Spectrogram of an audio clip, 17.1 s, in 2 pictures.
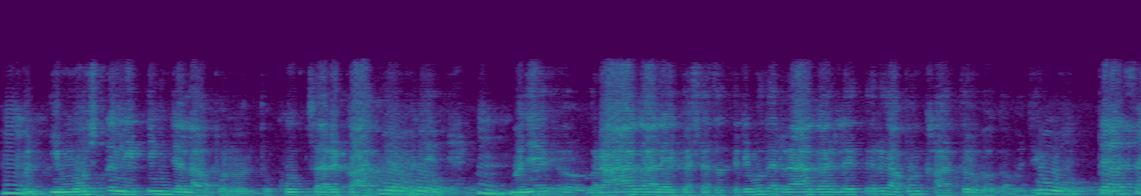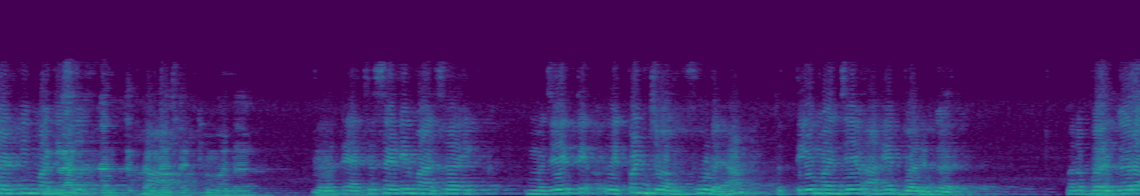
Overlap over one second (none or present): none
